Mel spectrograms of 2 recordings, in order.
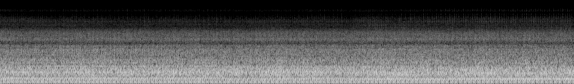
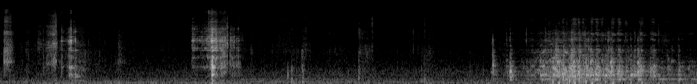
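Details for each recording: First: Bolens trade-in mower with Quantum engine, run with air filter fitted: steady speed with a rough, heavy shaking drone; vibrating badly, pointing to a bent blade. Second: Bolens walk-behind mower: after some clanking it catches, its pitch climbs briefly, then it settles into a steady, even run at about three firings per second.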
